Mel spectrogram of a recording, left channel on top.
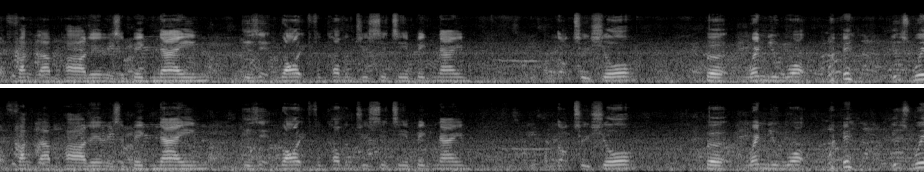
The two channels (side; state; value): both; normal; correlation 0.80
